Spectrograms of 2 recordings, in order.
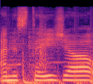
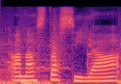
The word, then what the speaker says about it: Anastasia: If you are wondering why I'm pronouncing her name like this, just know that this is the correct pronunciation because she comes from Romania just as I do actually, and this is how I know. So it's not Anastasia or Anastasia or anything like that, it's Anastasia, and this is just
